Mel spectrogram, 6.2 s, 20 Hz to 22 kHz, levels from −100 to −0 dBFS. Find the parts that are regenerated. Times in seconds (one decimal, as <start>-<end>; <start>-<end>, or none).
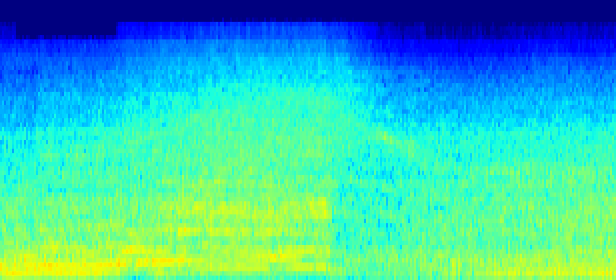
0.0-1.9; 2.7-6.2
